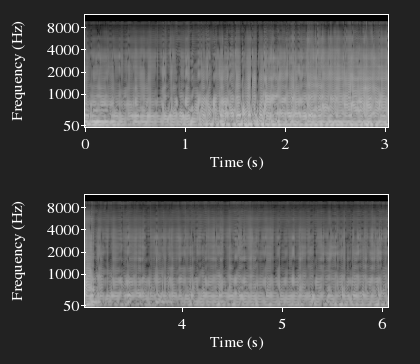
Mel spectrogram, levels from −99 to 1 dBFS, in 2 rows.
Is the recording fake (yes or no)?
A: yes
